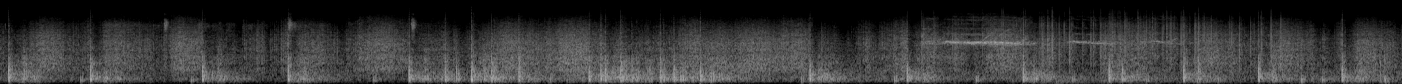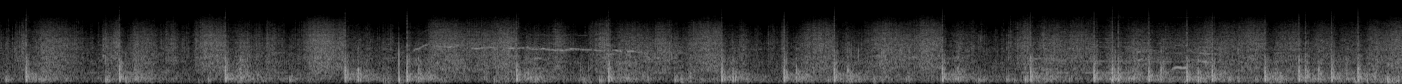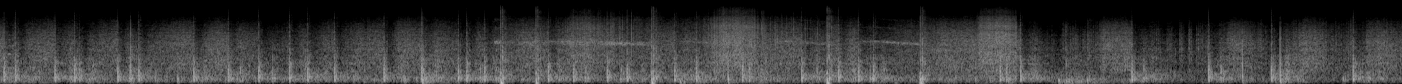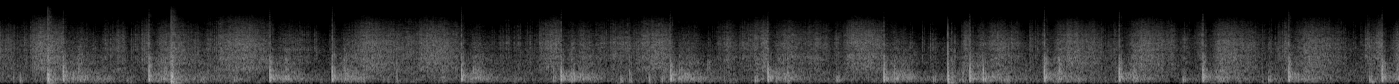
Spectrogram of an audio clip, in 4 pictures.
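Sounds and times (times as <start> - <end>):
firecrackers bangs and crackling: 0.0 - 56.0
whistling rockets: 8.9 - 12.9, 17.0 - 21.4, 31.8 - 39.4.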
